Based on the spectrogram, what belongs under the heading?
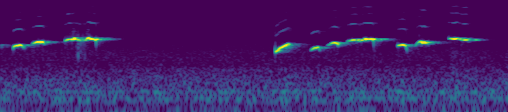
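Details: Whistled tune from a pet cockatiel at play: a brief rising phrase, over a second of near silence, then a lively run of rising and falling pure notes.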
